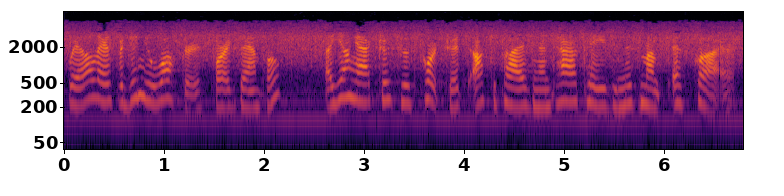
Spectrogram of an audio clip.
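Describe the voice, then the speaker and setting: A woman's voice: a little high, moderate pace. A middle-aged woman giving formal, orderly, scripted answers as a guest in a 1930s radio interview. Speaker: club director, radio guest. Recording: noisy, dull 1930s radio broadcast.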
